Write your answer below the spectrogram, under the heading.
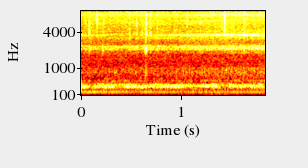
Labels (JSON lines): {"label": "anthrophony, boat engine", "recorder": "HydroMoth"}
